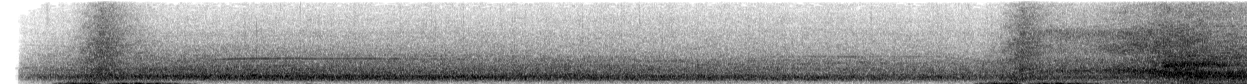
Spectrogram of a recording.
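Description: Intro sound effects: a low whooshing hit just after the start and another about five seconds in, over a steady hiss. The second hit swells louder near the end.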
